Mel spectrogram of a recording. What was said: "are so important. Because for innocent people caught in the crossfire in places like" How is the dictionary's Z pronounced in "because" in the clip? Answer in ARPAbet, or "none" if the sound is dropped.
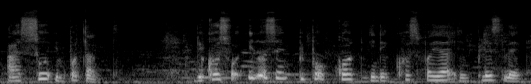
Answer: S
